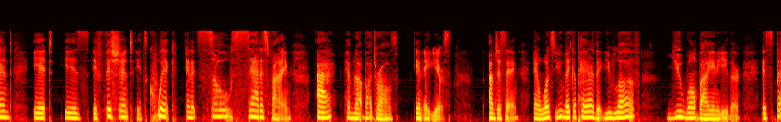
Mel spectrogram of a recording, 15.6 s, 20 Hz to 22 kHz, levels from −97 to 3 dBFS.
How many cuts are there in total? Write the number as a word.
zero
